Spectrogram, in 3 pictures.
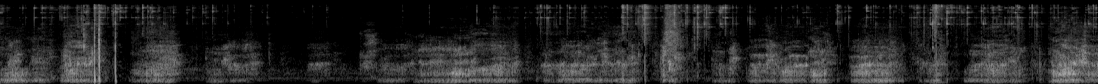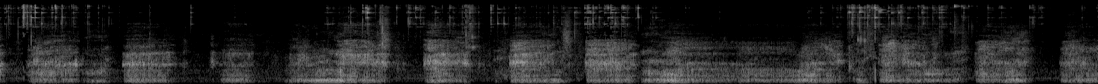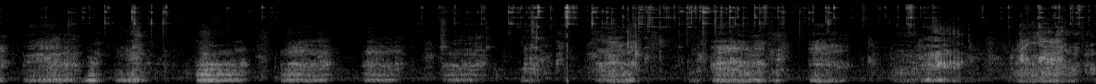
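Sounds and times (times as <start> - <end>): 
dogs growling while playing tug: 0.0 - 32.9.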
